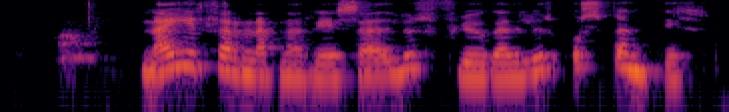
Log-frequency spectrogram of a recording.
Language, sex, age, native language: Icelandic, female, 40-49, Icelandic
